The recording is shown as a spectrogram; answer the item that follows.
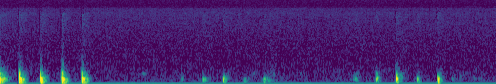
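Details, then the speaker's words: Finger-on-knuckle percussion down the back of a mannequin in a nursing health-assessment demonstration, comparing both sides: hollow taps in short groups giving a resonant note bilaterally, a normal finding. "and i am getting resonant findings on both sides of the patient so resonance noted bilaterally"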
